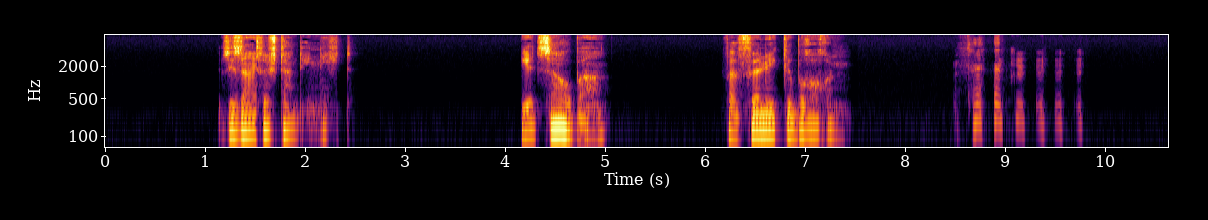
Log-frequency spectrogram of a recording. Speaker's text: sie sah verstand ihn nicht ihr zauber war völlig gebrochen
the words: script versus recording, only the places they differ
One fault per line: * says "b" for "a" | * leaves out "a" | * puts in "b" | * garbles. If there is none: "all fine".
all fine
